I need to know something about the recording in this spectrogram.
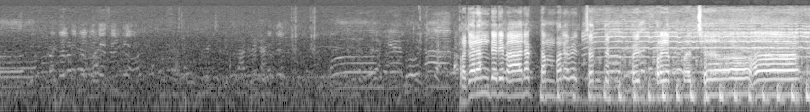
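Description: A crowd murmurs nearby.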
